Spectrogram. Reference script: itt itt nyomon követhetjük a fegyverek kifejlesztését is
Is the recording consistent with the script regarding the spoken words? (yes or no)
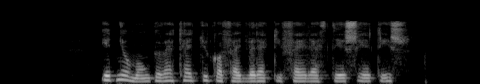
no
